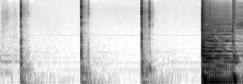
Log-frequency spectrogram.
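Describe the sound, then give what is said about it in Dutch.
Three crisp keyboard key presses land slowly, almost a second apart, then a sudden loud, dense burst of sound takes over until the end. No one speaks. “Maar hé, hey, wat zie ik nou, ben je nu eindelijk aan het typen?”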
